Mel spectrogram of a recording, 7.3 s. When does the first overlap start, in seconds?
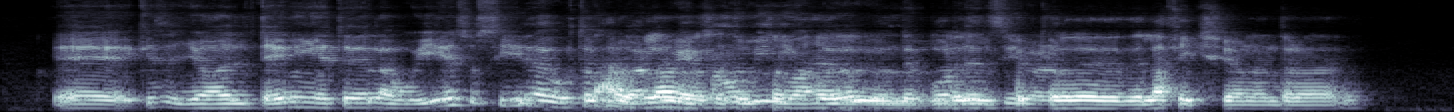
2.9 s

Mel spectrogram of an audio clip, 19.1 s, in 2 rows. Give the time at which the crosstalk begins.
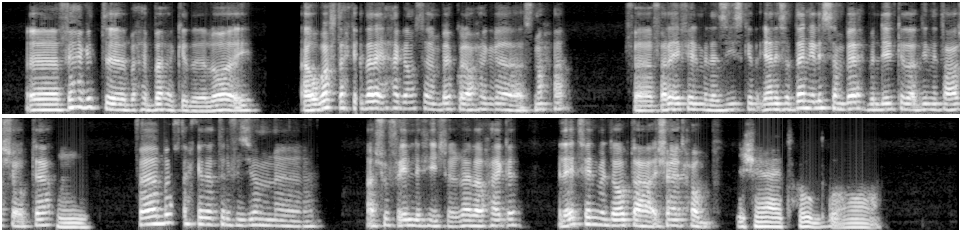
none

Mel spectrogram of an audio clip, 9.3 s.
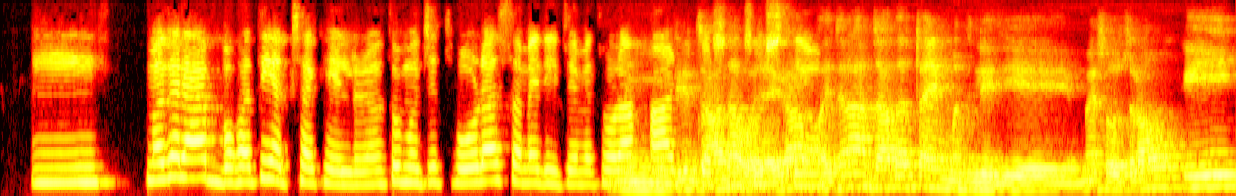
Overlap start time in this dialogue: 4.5 s

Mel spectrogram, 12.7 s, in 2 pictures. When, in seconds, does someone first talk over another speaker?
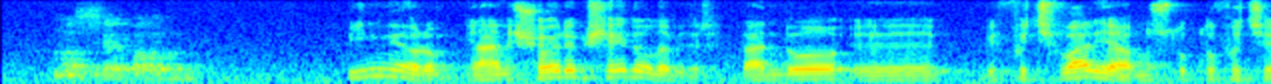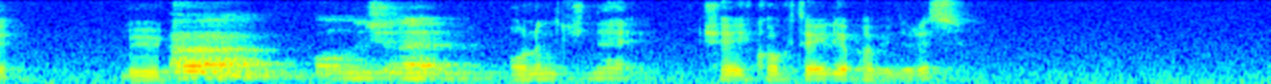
none

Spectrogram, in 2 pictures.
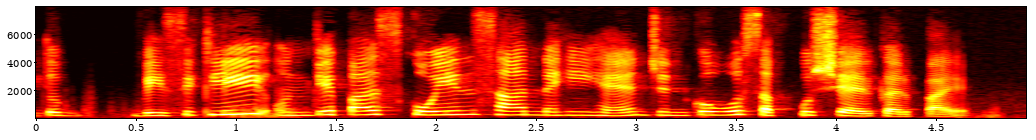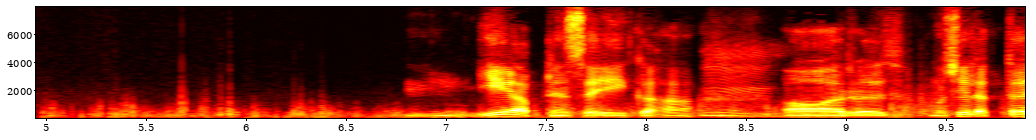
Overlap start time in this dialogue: none

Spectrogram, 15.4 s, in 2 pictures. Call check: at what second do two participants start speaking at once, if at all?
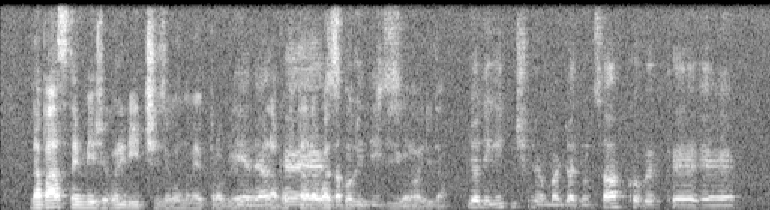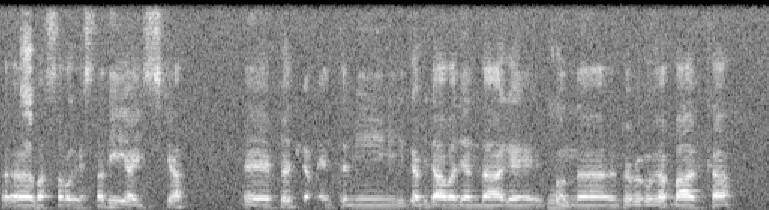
2.3 s

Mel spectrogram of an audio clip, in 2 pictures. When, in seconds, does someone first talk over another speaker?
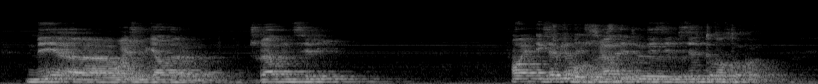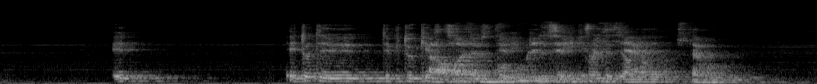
5.5 s

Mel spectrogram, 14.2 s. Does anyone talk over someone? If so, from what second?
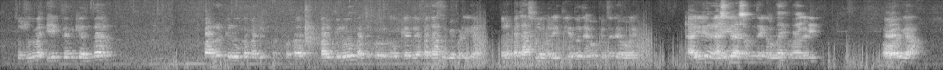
10.6 s

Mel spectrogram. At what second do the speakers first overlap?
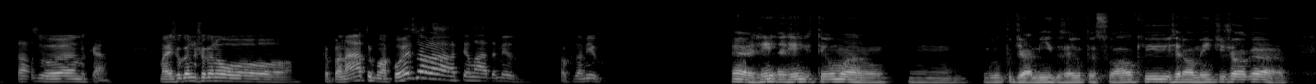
none

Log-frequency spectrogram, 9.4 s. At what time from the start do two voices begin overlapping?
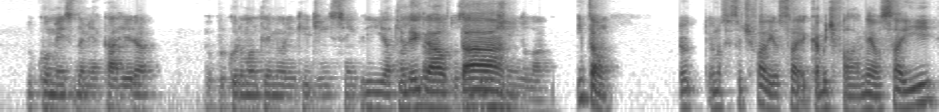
4.0 s

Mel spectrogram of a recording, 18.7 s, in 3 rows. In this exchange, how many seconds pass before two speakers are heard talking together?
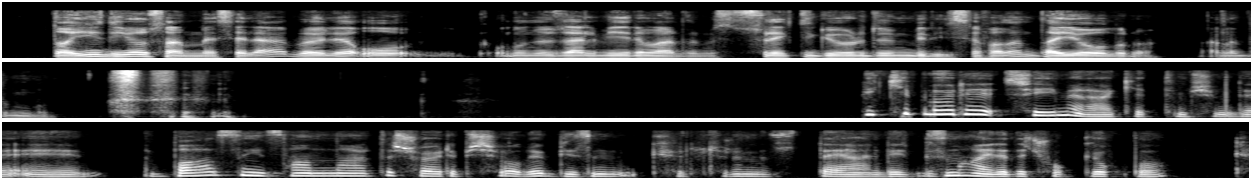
none

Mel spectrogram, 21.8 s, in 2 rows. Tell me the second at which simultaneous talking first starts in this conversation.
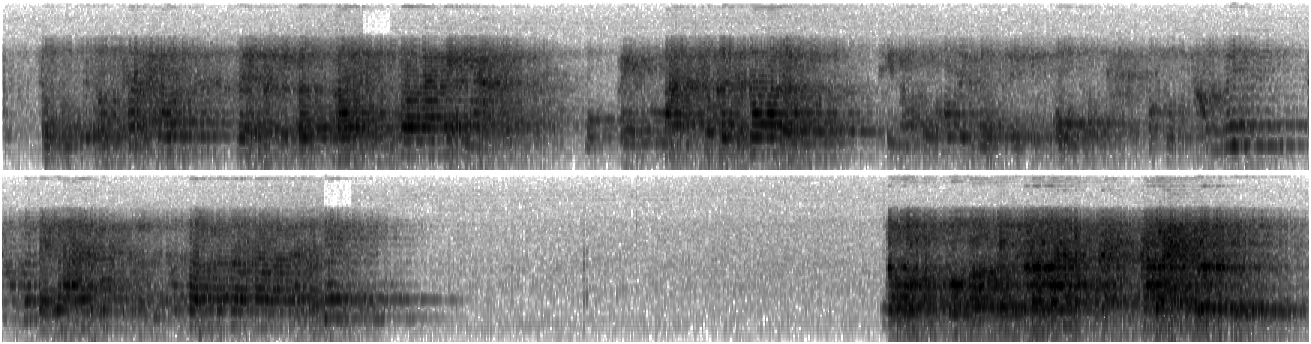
none

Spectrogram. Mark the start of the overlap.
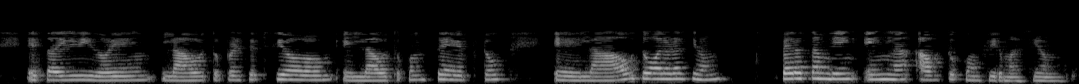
none

